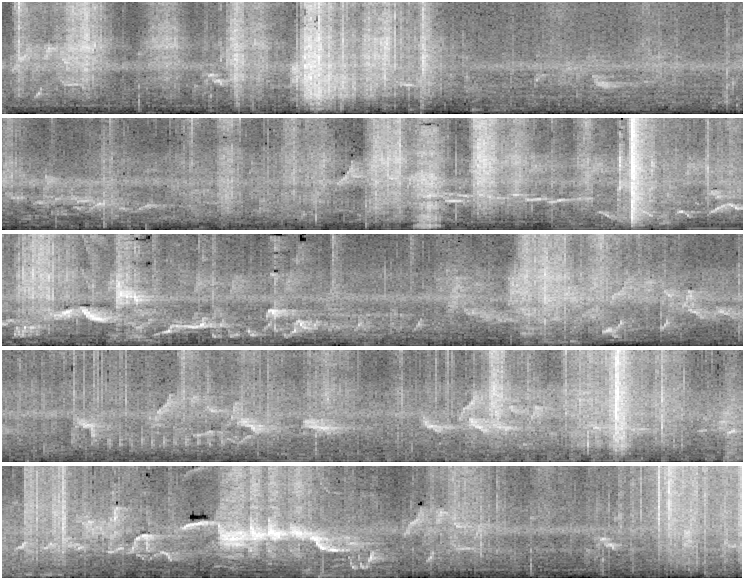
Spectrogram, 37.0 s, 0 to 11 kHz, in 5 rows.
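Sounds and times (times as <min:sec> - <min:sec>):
leafy branches rustling: 0:00.0 - 0:37.0
small birds chirping: 0:00.0 - 0:37.0
sharp cracks of branches: 0:02.3 - 0:04.6, 0:13.6 - 0:14.6, 0:27.8 - 0:30.7, 0:35.9 - 0:37.0.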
